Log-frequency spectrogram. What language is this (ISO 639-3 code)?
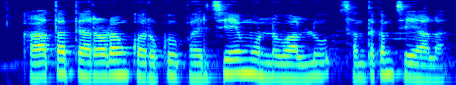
tel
